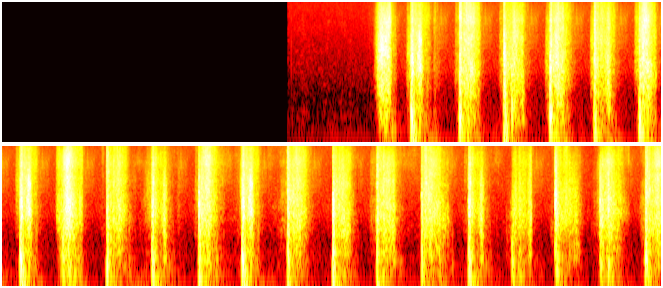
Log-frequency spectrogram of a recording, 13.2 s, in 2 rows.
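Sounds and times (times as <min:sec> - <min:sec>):
walking on sand: 0:03.8 - 0:13.1.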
